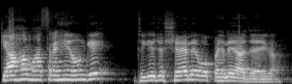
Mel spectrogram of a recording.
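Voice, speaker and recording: A woman's voice: mid-range voice, animated, moderate pace. A woman teaching English grammar at a board, explaining patiently step by step, checking in after each point and spelling words letter by letter. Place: indoor classroom with a board.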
